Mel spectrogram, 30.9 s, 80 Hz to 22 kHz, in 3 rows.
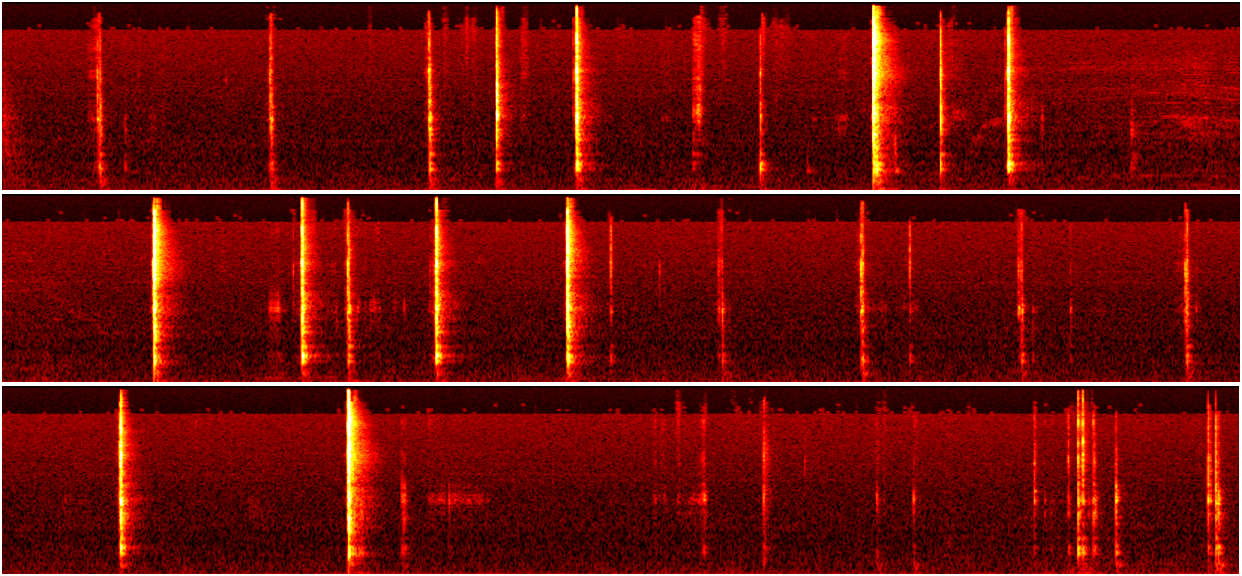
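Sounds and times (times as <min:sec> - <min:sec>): low hiss: 0:00.0 - 0:12.6
light switch clicks: 0:07.2 - 0:08.7, 0:11.6 - 0:11.9, 0:23.5 - 0:23.8.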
